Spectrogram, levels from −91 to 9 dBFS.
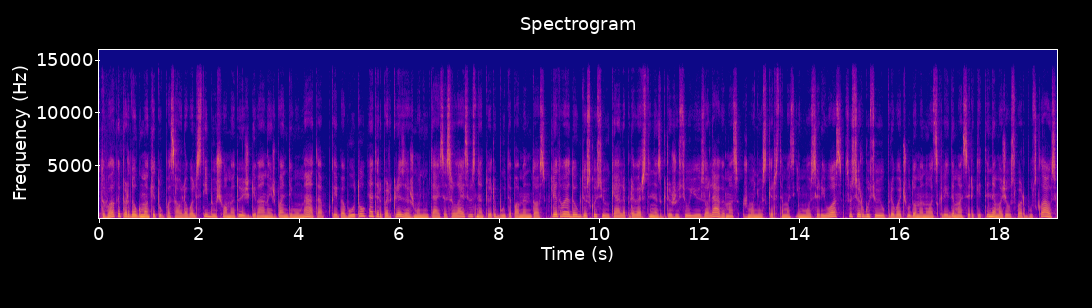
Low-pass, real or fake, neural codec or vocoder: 14.4 kHz; real; none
